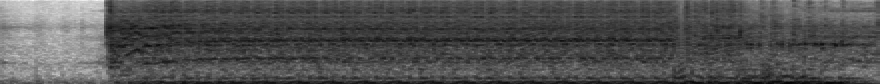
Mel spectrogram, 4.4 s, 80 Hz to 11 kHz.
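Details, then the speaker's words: Predator 670cc V-twin dragster go-kart with new homemade header, running 95-octane Sunoco Optima: quiet, then sharp catch into a steady, deep throbbing idle, exhaust rattling a bit as it needs a hanger; healthy start. "sounds good dude definitely sounds deeper than the zoomies here i can see with the uh the exhaust is rattling a bit"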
